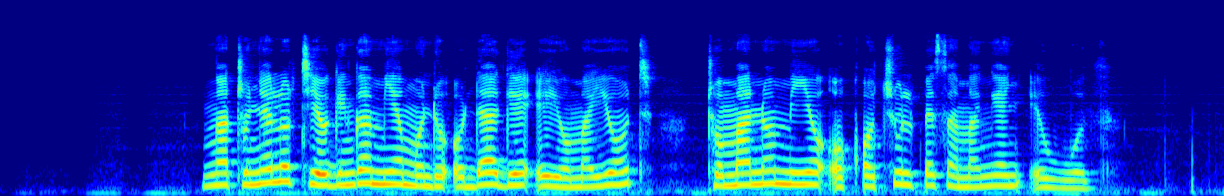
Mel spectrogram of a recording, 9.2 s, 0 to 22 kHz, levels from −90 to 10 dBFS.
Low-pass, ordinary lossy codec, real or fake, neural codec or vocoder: 10.8 kHz; MP3, 96 kbps; real; none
